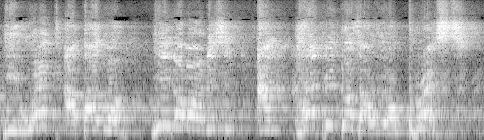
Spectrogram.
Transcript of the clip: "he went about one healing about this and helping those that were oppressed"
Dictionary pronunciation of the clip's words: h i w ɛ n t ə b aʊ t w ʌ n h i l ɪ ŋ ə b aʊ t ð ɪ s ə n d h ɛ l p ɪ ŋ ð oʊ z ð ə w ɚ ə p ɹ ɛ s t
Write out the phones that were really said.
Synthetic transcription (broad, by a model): h i w ɛ n t ə b aʊ t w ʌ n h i n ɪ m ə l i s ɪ ə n h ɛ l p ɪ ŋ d oʊ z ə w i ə p ɹ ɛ s t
